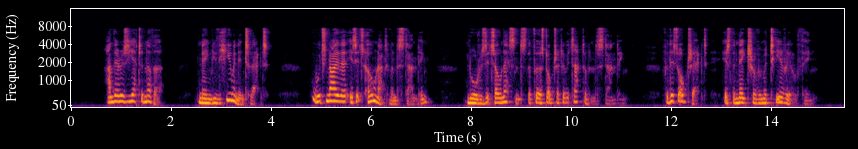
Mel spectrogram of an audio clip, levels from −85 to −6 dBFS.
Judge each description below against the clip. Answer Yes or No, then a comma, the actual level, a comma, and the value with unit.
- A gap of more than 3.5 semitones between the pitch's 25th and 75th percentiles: Yes, average, 5.3 semitones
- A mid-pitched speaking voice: Yes, medium, 175 Hz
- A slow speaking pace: No, average, 155 wpm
